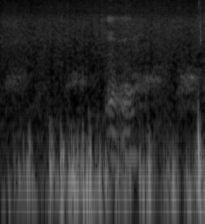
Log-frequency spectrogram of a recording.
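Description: A crow cawing, with some quiet talk.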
